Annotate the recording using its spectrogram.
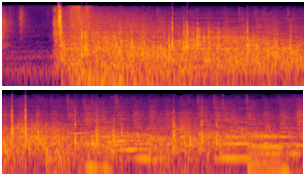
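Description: Wooden Jenga tower collapsing suddenly under a second in, blocks clattering onto a wooden table, followed by a dense run of wooden clatter with music over it.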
